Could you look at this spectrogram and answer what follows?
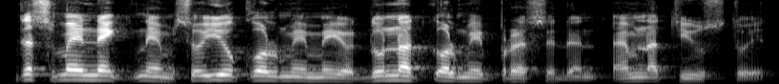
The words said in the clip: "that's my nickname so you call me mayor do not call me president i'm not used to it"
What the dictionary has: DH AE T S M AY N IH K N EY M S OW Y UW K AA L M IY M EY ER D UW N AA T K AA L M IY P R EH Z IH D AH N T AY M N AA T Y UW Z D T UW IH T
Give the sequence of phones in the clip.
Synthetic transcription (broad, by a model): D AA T S M AY N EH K N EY M S OW Y UW K AA L M IY M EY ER D UW N AA T K AA L M IY P R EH S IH D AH N T AY M N AA T Y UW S T UW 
